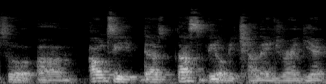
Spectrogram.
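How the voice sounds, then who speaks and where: With a Nigerian accent, a man speaks at a moderate pace in a fairly low, dark, mellow voice that is somewhat breathy, with ordinary pitch variation and audible room echo. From Nigeria, Lagos. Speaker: immigrant interviewee. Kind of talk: interview conversation. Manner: halting, many fillers and repetitions.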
